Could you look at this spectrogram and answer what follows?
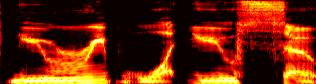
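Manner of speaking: put-on very low, old-world mystic voice, intoning. Speaker repeats the line he wants to bring up, in a Lord of the Rings mystic voice. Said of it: "ancient time, mystic voice".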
